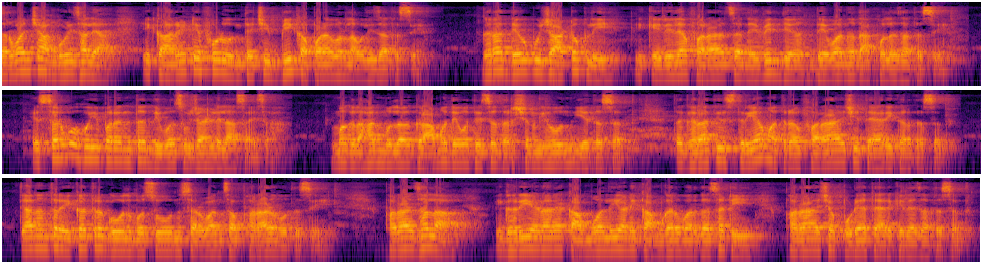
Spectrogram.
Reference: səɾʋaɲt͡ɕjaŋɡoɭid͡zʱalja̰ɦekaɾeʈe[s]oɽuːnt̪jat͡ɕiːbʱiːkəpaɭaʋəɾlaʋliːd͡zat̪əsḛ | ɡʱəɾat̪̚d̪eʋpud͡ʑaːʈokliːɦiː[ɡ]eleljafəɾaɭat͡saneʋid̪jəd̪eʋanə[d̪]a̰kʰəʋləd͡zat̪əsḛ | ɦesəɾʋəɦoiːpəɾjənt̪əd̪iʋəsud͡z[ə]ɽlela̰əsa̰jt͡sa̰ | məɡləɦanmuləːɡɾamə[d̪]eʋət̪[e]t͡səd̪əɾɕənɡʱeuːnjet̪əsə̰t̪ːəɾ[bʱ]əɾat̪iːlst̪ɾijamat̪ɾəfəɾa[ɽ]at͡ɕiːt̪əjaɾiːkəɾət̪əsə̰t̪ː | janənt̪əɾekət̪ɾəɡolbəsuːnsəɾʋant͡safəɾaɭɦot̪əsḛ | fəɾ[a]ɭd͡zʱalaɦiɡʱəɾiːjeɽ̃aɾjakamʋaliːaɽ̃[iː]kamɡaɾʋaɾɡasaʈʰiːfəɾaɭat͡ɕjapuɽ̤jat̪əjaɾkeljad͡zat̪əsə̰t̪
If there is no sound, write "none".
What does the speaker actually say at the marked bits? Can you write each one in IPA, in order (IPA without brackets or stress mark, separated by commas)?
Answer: f, k, d̪, a, d̪, e, ɡʱ, ɭ, a, i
